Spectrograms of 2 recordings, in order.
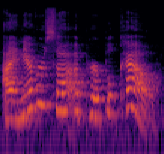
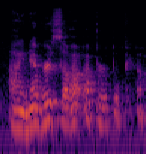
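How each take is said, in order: First: Said in the usual way. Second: Quieter echo. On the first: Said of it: "I'll say a line and then you say it back". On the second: Shown as a demonstration. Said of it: "then you say it back to me".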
